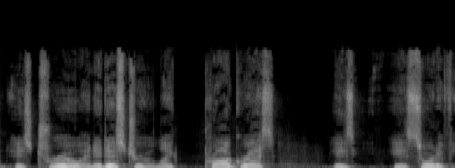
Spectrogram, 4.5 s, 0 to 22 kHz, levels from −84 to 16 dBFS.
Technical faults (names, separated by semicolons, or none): none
